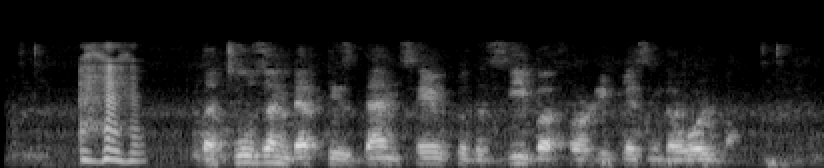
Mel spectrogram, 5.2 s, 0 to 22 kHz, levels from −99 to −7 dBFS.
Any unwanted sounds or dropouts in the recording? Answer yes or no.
yes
